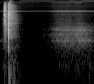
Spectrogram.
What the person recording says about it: I can hear a high high pitch tinny metallic lockup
